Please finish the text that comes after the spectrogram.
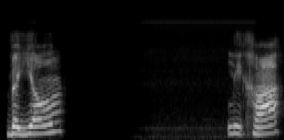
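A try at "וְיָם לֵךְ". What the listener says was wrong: Okay, that's ve yam lich. no vowel under that. It's just the shva, which makes no sound. So it's just yam lich.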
